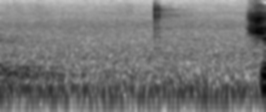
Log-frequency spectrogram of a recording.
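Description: A pause in a man's speech: quiet room tone with one faint, short click about a second in, and his voice starting again near the end.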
